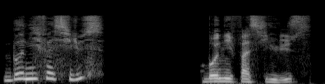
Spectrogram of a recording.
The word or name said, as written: bonifatius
